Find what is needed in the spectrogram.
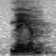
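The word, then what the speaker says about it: Nahum: correct and and and what's your last name naam okay how do you spell it it's n as a Nancy a h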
